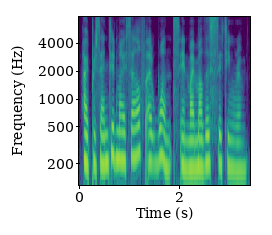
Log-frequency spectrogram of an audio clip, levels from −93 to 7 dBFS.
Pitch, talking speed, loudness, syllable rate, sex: 200 Hz, 175 wpm, -16 LUFS, 4.7 syllables/s, female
